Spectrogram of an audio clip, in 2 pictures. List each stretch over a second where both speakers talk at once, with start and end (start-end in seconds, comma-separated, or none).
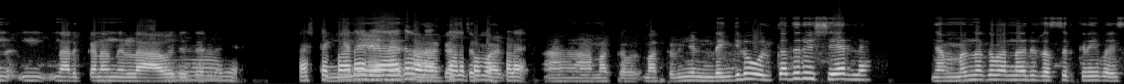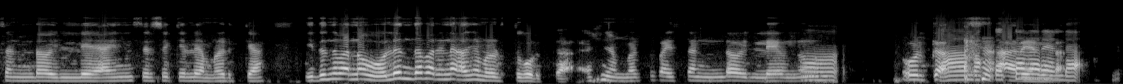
3.3-5.1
